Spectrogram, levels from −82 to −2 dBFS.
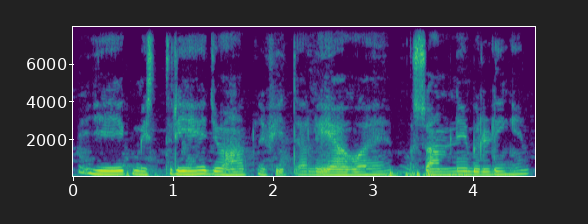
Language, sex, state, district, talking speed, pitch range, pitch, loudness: Hindi, male, Uttar Pradesh, Lalitpur, 205 wpm, 150-175 Hz, 165 Hz, -18 LUFS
